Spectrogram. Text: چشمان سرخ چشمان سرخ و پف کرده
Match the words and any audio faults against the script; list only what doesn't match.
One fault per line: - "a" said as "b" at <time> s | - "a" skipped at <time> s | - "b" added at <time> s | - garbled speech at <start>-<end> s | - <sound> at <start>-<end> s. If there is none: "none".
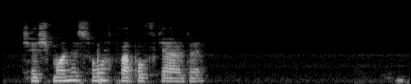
- "چشمان سرخ" skipped at 1.1 s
